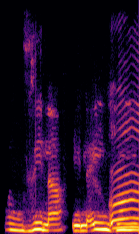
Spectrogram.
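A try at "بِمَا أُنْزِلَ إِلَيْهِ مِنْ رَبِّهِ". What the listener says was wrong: اچھا آپ کے حرکات لمبے ہیں،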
